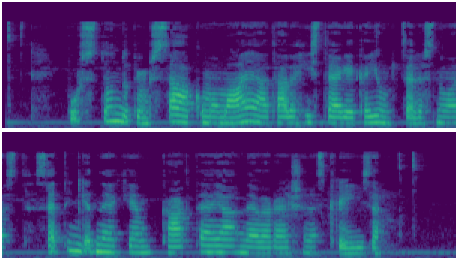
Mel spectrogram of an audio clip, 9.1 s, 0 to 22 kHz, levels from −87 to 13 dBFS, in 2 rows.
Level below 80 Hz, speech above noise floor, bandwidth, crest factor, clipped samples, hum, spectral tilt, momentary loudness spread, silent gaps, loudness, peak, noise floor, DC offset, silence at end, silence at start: -60 dBFS; 28 dB; 11.5 kHz; 16 dB; under 0.1%; none; -5 dB/octave; 12 LU; none; -25 LUFS; -10 dBFS; -53 dBFS; under 0.1%; 0.75 s; 0.05 s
